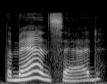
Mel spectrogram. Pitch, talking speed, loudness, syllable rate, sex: 215 Hz, 165 wpm, -16 LUFS, 3.2 syllables/s, female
